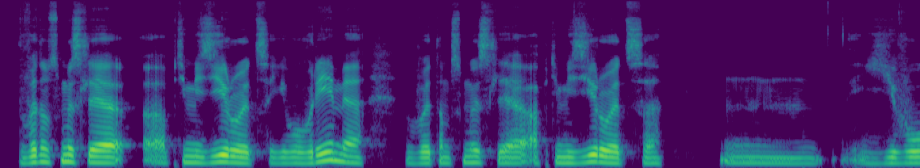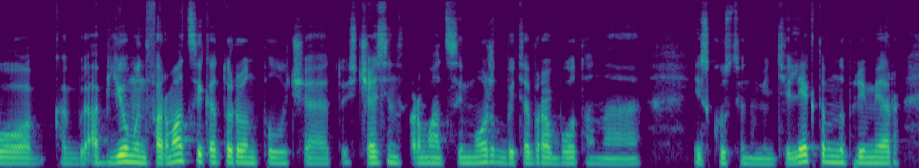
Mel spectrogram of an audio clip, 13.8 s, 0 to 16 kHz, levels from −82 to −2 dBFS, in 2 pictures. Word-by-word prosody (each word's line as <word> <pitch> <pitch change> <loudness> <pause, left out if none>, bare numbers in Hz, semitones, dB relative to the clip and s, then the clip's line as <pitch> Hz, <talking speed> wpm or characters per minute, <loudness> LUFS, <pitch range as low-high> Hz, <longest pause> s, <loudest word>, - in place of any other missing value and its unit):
В 120 - -7
этом 145 0 +3
смысле, 140 -3 +4
э, - - -7
оптимизируется 130 -2 +2
его 120 0 -3
время, 135 -1 +2 0.3
в 115 +1 -8
этом 120 0 -2
смысле 130 -1 -2
а - - -2
оптимизируется, 125 -1 +1 0.5
м, 120 -2 -9
его, 120 - -2
как 115 0 -11
бы, - - -3
объём 135 +3 +5
информации, 150 +6 +3
который 135 -1 +3
он 120 - -3
получает. 120 -2 -5
То - - -16
есть, - - -8
часть 125 +2 +2
информации 125 -1 -3
может 130 +3 -1
быть 120 0 -4
обработана 115 -3 -3 0.4
искусственным 115 -2 -5
интеллектом, 135 +7 +2
например, 125 -1 0
125 Hz, 135 wpm, -25 LUFS, 120-135 Hz, 0.5 s, объём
